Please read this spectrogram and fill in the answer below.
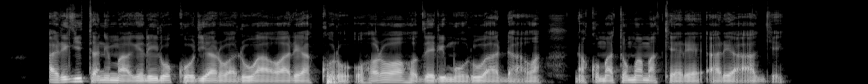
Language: Kikuyu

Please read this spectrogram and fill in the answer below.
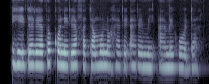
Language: Kikuyu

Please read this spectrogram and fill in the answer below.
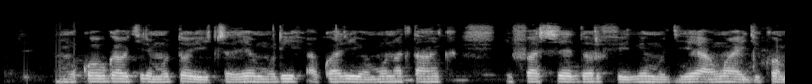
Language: Kinyarwanda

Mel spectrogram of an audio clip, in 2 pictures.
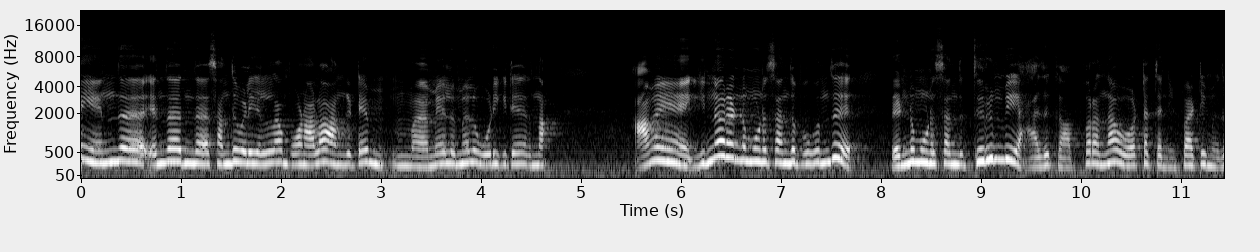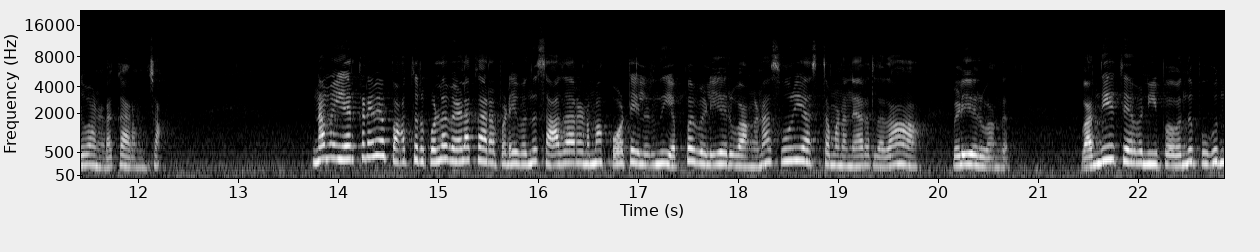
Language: Tamil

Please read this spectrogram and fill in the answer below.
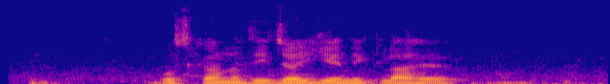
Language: Urdu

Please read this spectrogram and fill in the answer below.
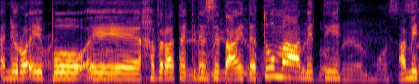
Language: Hebrew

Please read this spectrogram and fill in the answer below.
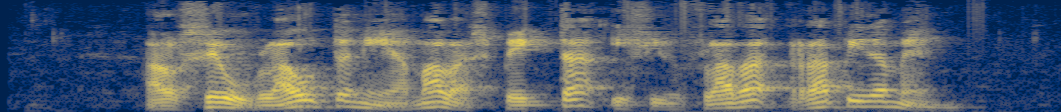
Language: Catalan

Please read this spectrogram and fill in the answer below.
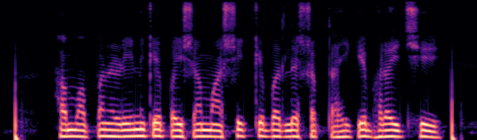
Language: Magahi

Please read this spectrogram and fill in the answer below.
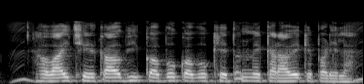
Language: Bhojpuri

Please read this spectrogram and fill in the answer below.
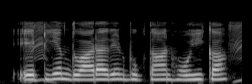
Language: Chhattisgarhi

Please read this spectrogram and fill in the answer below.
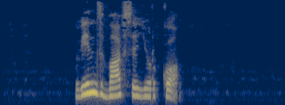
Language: Ukrainian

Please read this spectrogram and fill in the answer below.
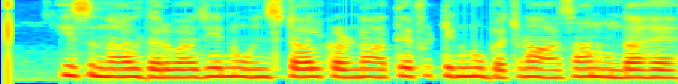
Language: Punjabi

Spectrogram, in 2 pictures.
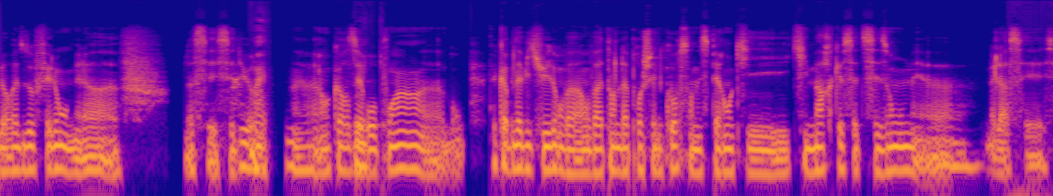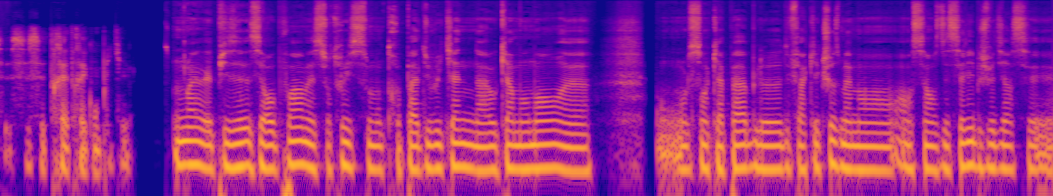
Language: French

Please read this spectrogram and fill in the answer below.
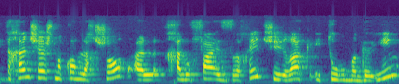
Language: Hebrew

